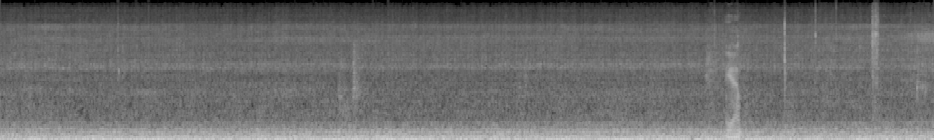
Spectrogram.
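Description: A steady low rumble, with a few faint clicks as wires and wire nuts are handled in an electrical junction box.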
